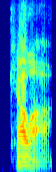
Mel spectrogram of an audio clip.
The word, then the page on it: calla: American English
